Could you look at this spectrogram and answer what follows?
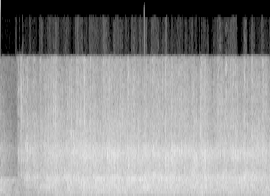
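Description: Loud, steady applause from a seated audience welcoming a panelist at a civic forum in Busan, a dense continuous patter with no voices over it.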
